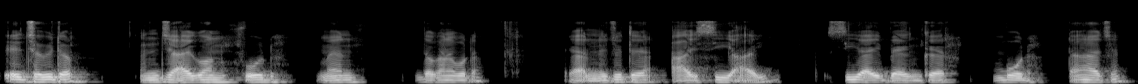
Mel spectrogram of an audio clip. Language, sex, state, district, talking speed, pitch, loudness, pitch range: Bengali, male, West Bengal, Jalpaiguri, 85 wpm, 105 Hz, -17 LUFS, 100-110 Hz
